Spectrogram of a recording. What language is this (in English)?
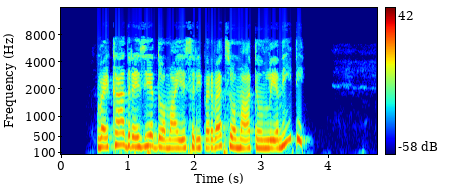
Latvian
